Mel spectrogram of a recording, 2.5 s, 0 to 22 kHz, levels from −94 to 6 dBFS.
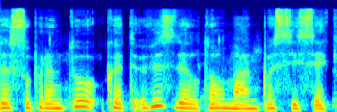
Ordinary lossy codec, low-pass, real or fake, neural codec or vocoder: Opus, 24 kbps; 14.4 kHz; real; none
